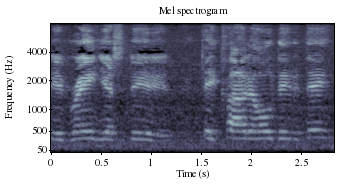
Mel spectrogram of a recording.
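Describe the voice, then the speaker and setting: Noticeable background noise and audible room echo surround a man with a fairly high pitch. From Louisiana, Lacombe area. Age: 60s. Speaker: retired fisherman giving fishing advice. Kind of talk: informal seminar talk. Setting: bait shop.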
